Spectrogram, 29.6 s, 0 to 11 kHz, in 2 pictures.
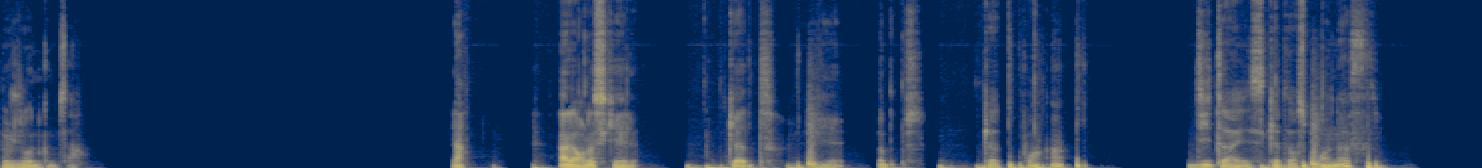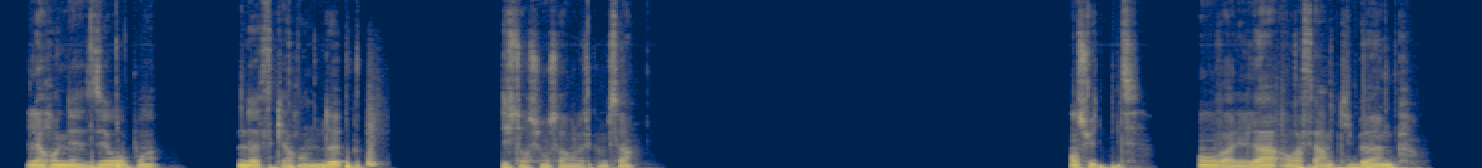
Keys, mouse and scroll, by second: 2.0 click, 2.8 click, 3.0 click, 3.1 click, 3.4 click, 10.9-13.8 drag, 20.8-28.9 drag, 28.9 shift+a.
